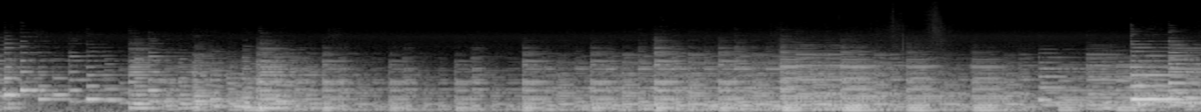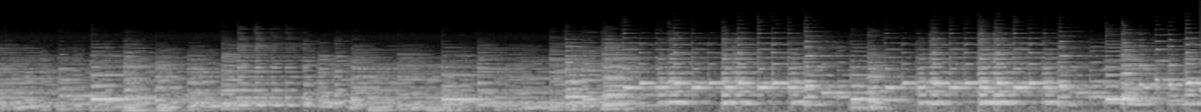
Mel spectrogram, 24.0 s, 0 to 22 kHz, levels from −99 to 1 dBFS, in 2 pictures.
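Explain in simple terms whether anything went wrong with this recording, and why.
Something in the recording chain picked up electrical interference from the power supply, a fault called mains buzz. A dimmer, rectifier or poorly shielded cable let sharp spikes from the 50 Hz mains into the signal, twice in every cycle. Those spikes carry many higher tones, so under the music you hear a steady, raspy buzz rather than a smooth hum. It sits quietly in the background and runs unchanged through the whole piece.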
